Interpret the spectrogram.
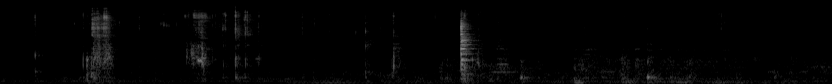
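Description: Close-miked mouth sounds of a person eating rice and chicken curry: chewing, with sharp crunching clicks about a second in, around two seconds, and the loudest at about four and a half seconds.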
